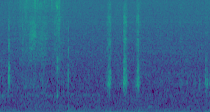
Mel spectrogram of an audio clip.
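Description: A fine-tip pigment liner pen makes short strokes and hatching across a spiral-bound white paper sketchbook lying flat on a wooden desk, while the other hand holds the page still. Quiet, dry scratches come in brief bursts with bright edges over a steady low hum.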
